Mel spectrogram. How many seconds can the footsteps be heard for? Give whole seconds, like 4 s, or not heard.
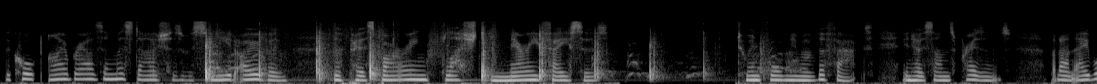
6 s.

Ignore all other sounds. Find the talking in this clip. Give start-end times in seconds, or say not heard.
0.0-6.2, 7.3-10.9.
